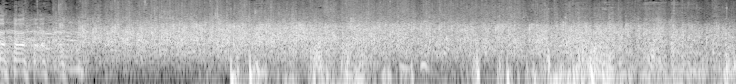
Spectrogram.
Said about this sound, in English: Ladies and gentlemen, let's continue to give a big round of applause to Arianna Huffington for sharing her insights with us tonight.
